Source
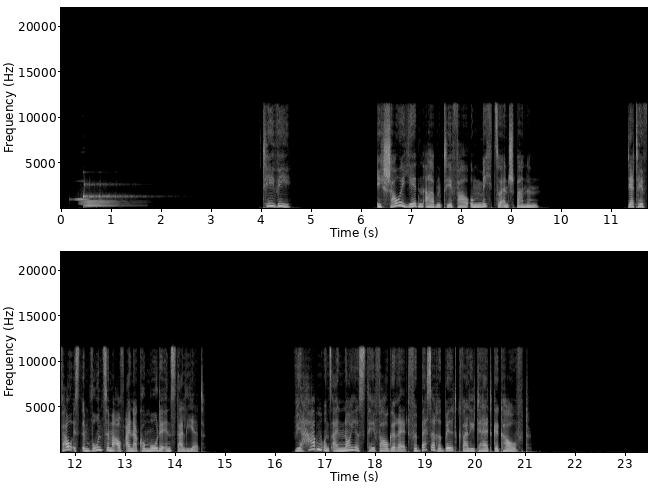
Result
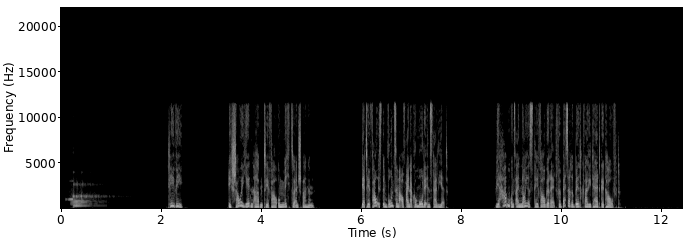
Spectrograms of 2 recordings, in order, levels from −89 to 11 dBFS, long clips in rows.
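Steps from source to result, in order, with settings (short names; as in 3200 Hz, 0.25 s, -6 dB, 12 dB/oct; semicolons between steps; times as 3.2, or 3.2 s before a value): reverb removal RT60 0.52 s; low-pass opened by the level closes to 2600 Hz, open at -26 dBFS; granular stretch 0.53×, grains 25 ms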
